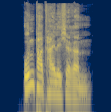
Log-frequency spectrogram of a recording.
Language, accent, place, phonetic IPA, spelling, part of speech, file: German, Germany, Berlin, [ˈʊnpaʁtaɪ̯lɪçəʁəm], unparteilicherem, adjective, De-unparteilicherem.ogg
- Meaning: strong dative masculine/neuter singular comparative degree of unparteilich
